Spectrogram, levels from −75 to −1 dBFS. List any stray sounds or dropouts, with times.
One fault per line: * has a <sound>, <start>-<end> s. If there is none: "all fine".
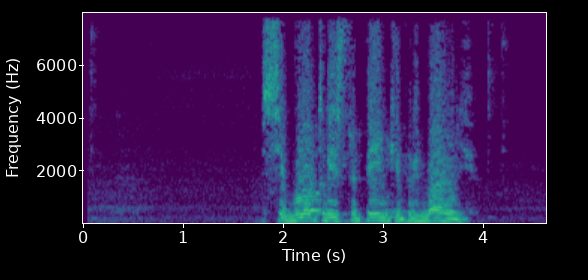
all fine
